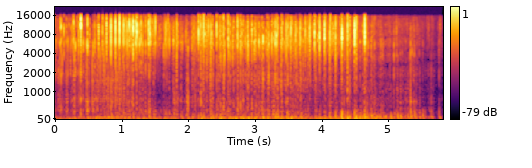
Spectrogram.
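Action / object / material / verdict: scrape / fabric pillow with glass studs / glass / none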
